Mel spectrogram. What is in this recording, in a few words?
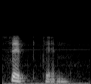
"seven", Latin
